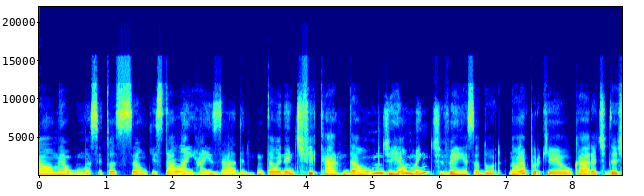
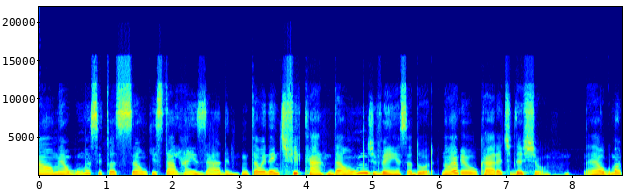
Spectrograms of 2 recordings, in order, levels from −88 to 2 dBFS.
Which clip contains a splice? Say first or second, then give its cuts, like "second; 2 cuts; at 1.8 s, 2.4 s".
second; 3 cuts; at 2.0 s, 5.0 s, 6.3 s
